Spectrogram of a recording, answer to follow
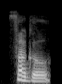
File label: "fugle", Indian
